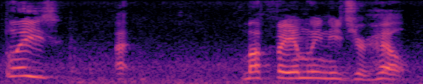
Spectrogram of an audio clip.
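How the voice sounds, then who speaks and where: An actor playing a frantic, desperate rural husband in a video game, agitated and pleading. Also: male voice, high-pitched, lively intonation, unhurried, sharp tone, a little hiss or hum, heavily acted. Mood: panicked, pleading. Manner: agitated, pleading, foul-mouthed. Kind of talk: cinematic video game acting.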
